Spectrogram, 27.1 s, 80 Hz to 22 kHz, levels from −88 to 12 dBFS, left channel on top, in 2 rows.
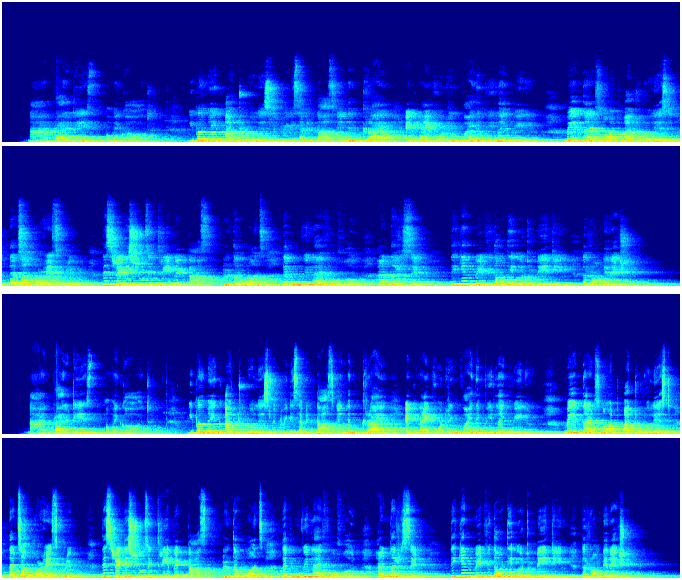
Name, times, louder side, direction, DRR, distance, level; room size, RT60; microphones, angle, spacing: voice 1, 0.5-1.7 2.1-2.8 3.3-3.5 3.7-10.7 10.9-15.0 15.3-17.6 18.0-21.9 22.5-26.2, right 1 dB, 60° right, 1 dB, 0.5 m, -23 dB
4.1 x 3.1 x 3.8 m, 3.0 s
head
